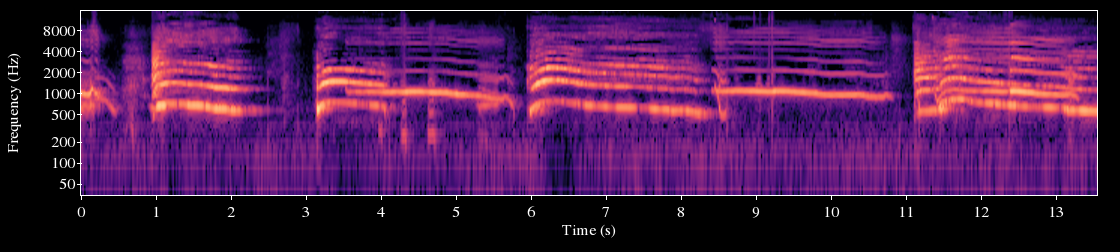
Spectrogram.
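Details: Puppy howling in long drawn notes, each starting with a sharp upward break then held steady and slowly falling, four extended howls separated by short silences.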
